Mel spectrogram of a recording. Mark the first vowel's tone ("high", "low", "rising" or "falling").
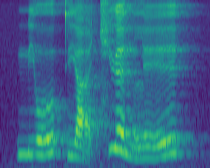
rising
